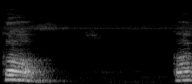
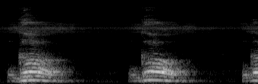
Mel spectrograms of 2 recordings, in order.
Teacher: स्वर तंत्रिका ज्यादा झंकृत होती है उसे घोष या सघोष कहते हैं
